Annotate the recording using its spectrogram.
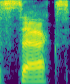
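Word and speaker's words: seax: but here it's but it's pronounced sax um so who mentioned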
